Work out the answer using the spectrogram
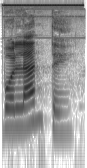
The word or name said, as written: volante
